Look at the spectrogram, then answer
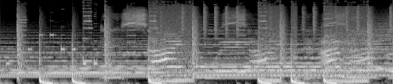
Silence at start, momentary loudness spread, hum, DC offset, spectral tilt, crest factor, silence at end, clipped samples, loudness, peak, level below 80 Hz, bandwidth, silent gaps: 0 s; 5 LU; none; under 0.1%; -4.5 dB/octave; 10 dB; 0 s; 1%; -10 LUFS; 0 dBFS; -18 dBFS; over 20 kHz; none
